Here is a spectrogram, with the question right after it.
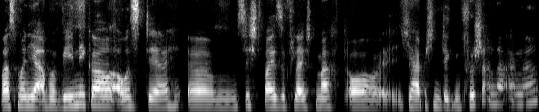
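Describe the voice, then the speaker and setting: At a moderate pace, a woman talks with a dark, mellow tone. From Saxony, Germany. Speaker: podcast host. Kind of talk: casual interview.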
